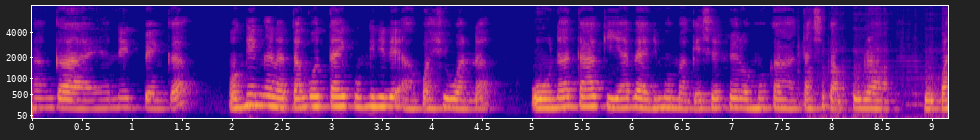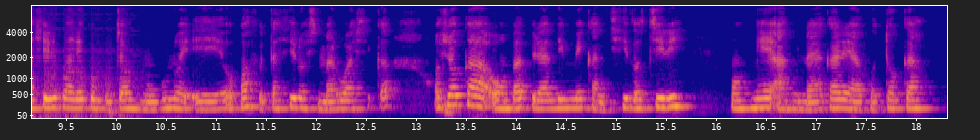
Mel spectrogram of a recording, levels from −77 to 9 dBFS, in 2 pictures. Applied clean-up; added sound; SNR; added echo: neural separator model SepFormer DNS4.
